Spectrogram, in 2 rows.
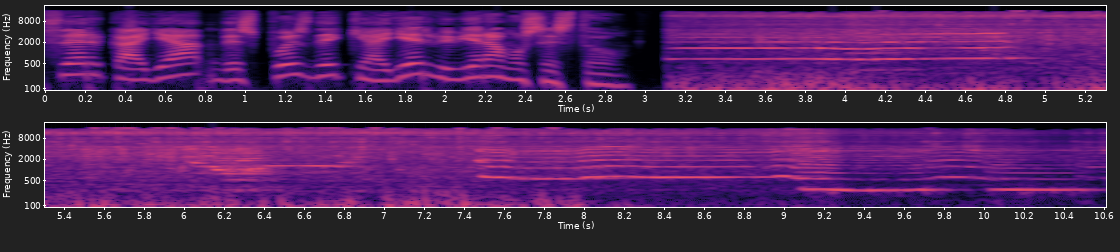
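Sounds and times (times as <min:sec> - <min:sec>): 
speech: 0:00.0 - 0:03.0
beach shower pipes squealing: 0:03.1 - 0:10.5
water rushing from an outdoor beach shower: 0:03.8 - 0:10.5.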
